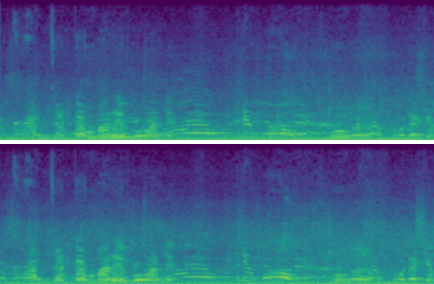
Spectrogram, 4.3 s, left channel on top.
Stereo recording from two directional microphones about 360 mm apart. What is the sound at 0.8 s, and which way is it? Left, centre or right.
Speech, right.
